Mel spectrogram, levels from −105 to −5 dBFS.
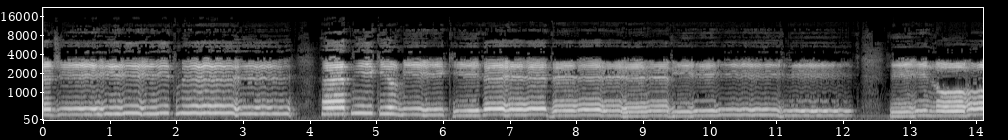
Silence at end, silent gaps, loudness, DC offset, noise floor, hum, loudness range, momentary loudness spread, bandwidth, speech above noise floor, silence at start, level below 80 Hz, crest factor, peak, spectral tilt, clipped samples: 0 s; none; -26 LUFS; under 0.1%; -57 dBFS; none; 6 LU; 10 LU; 10.5 kHz; 30 dB; 0 s; -70 dBFS; 18 dB; -10 dBFS; -5 dB/octave; under 0.1%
